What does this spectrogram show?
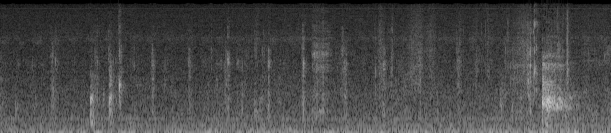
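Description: Close-miked chewing of a mouthful of food, with many small wet clicks. Metal chopsticks reach into a plastic dumpling tray, and there is a louder brief noise about seven seconds in.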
